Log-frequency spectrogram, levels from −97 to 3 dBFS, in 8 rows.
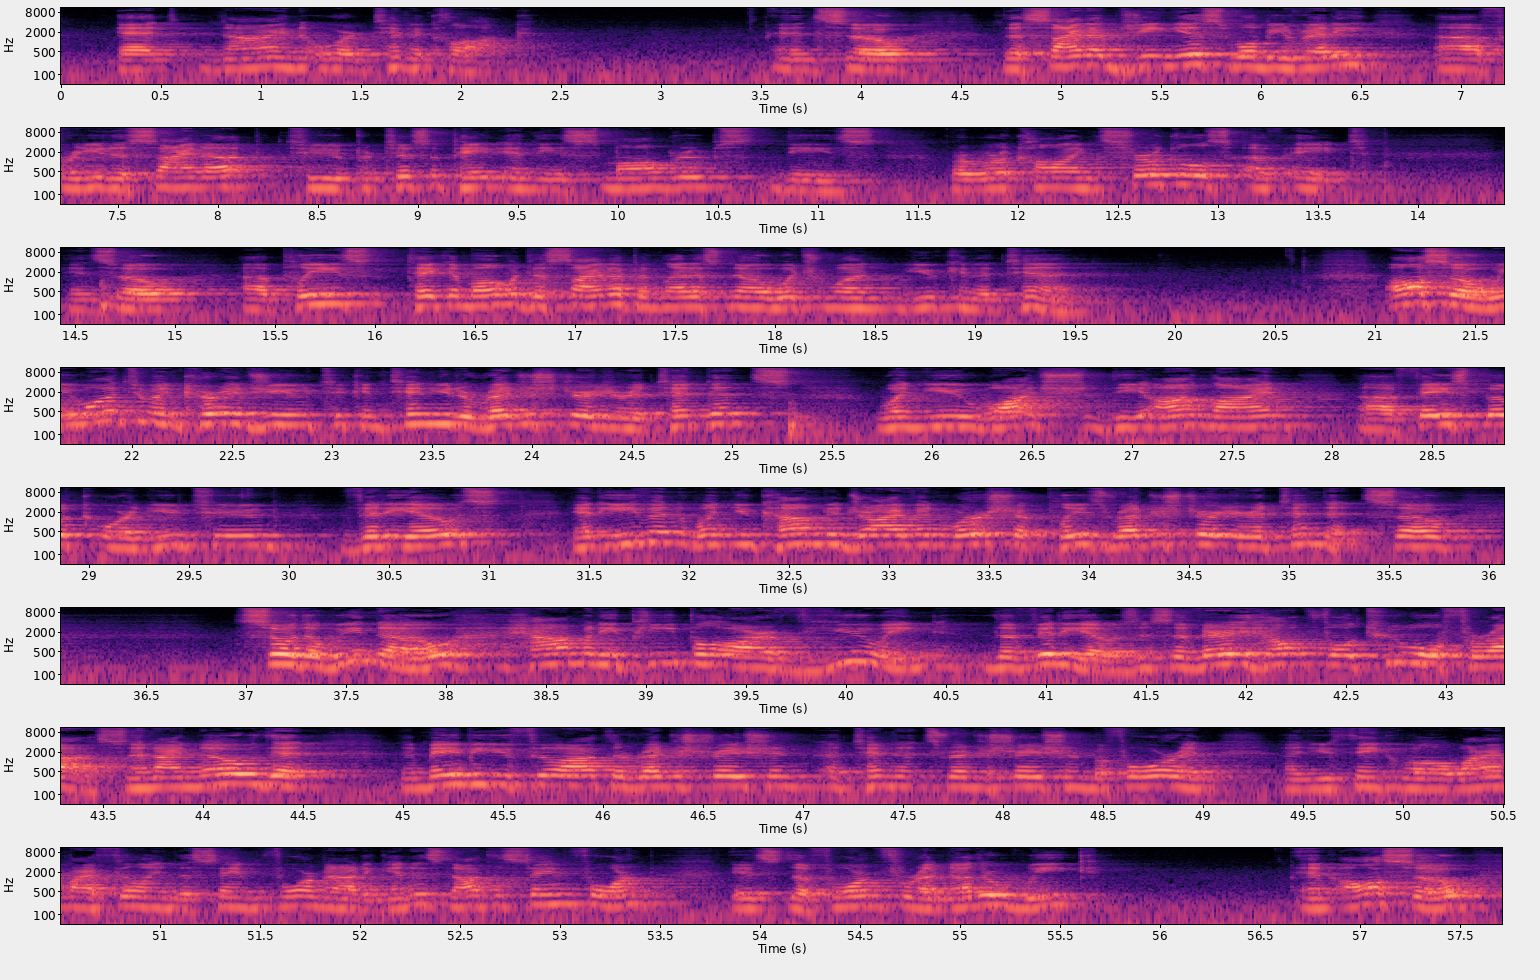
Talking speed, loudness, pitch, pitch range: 150 wpm, -25 LUFS, 175 Hz, 150-195 Hz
